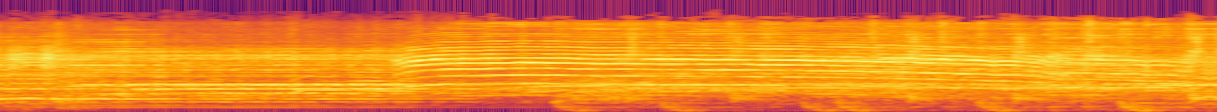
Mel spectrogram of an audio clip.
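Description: A live world-fusion band playing. About two seconds in, a long held note enters and slowly sinks in pitch. Drum strokes come in soon after.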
